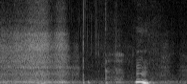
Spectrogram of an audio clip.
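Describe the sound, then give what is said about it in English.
A single breathy sniff as someone inhales deeply from a drink can, followed by a few small clicks and a short, low vocal murmur. “take a big sniff”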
